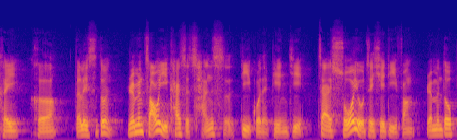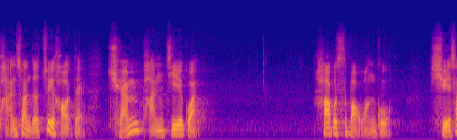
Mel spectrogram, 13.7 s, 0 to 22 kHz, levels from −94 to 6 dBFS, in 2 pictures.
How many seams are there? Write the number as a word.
two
